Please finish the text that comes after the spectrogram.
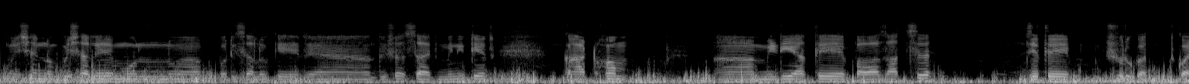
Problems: constant background noise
